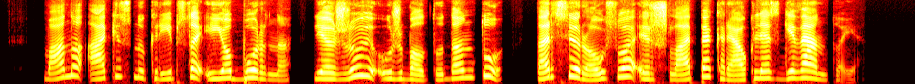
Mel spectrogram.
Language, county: Lithuanian, Utena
